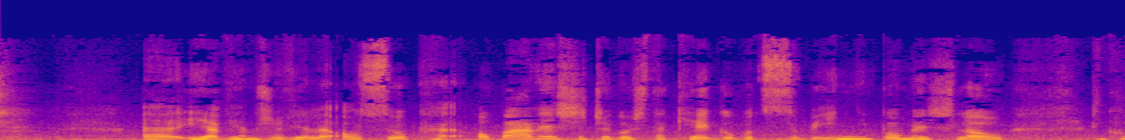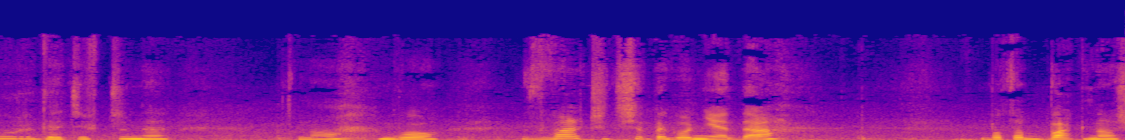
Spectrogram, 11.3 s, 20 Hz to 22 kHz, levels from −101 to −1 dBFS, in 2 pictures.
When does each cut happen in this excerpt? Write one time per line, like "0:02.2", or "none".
0:05.5
0:07.1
